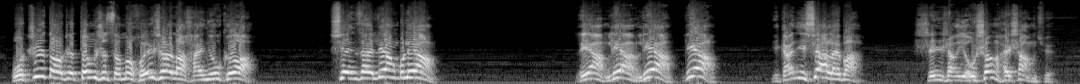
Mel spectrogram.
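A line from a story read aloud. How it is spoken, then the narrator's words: Annoyed shouting. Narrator (Chinese): 李海牛不满地向上面喊了一句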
